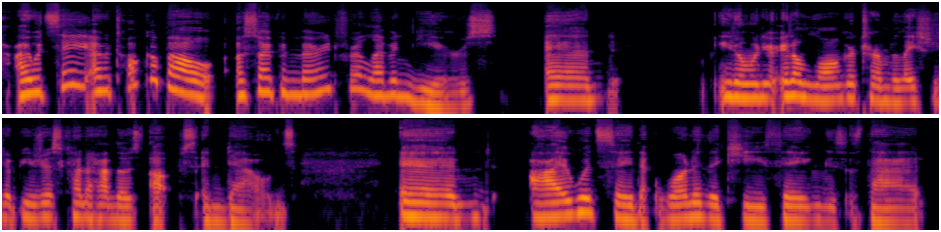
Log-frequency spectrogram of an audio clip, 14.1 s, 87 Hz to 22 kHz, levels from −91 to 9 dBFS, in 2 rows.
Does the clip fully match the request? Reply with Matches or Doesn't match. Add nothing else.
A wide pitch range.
Matches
